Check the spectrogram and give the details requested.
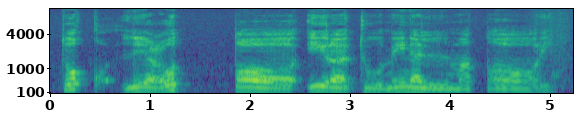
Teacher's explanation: Ta is a sun letter carrying the shadda. Mim is a moon letter, and we retain the sukun on the lam.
